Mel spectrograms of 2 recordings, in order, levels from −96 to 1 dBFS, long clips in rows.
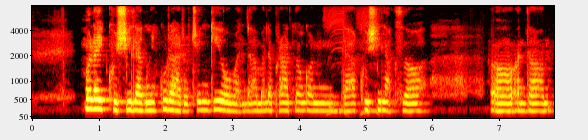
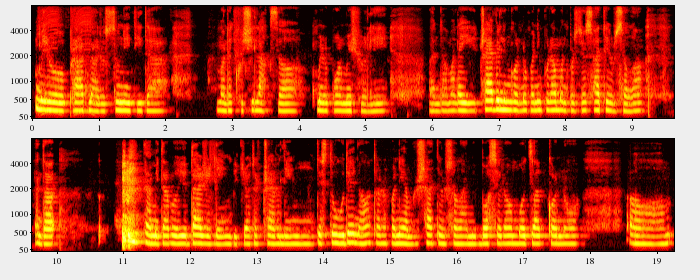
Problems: none marked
